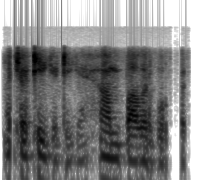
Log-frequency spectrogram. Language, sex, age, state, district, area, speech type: Hindi, male, 45-60, Madhya Pradesh, Bhopal, urban, conversation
